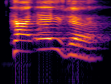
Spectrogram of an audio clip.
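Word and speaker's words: Kai-Asia: am K proud Gemini Kai Asia yep just how it's spelled that's why my name has the dash my mama put that there so people know it's Kai and Asia Asia okay do you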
